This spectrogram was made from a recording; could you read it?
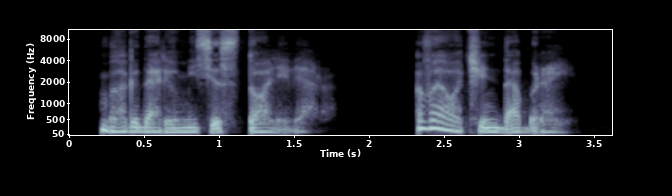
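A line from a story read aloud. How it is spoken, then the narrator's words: Mumbled. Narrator (Russian): пробормотала я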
